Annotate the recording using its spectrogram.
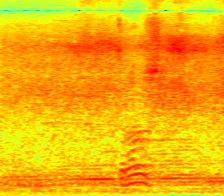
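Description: A motor vehicle's engine running in the street, heard as a steady low rumble with noise. A man's voice comes in over it in the second half.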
